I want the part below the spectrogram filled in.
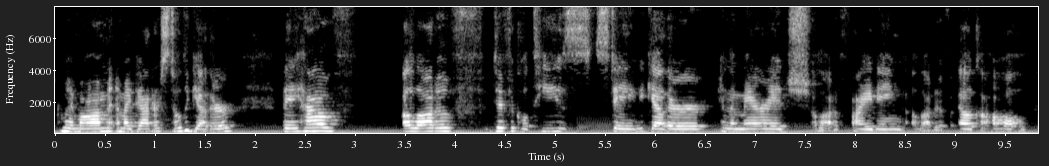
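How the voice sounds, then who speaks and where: Earnest woman from Utah, fairly low voice. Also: level tone, normal speed, faint music behind, low-quality recording. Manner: earnest, candid, reflective. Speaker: storyteller. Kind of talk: personal ghost story told in a podcast.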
